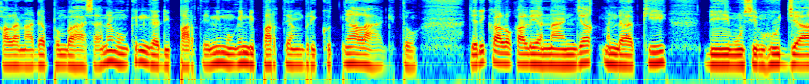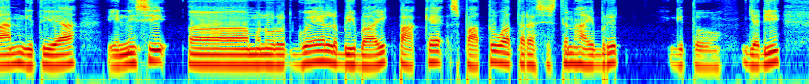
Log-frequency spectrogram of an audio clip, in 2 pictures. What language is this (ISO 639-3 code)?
ind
